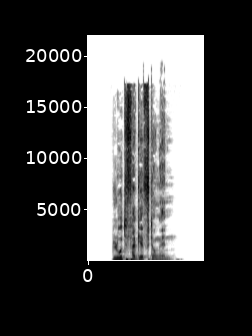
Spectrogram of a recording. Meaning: plural of Blutvergiftung
- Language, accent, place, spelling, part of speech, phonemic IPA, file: German, Germany, Berlin, Blutvergiftungen, noun, /ˈbluːtfɛɐ̯ˌɡɪftʊŋən/, De-Blutvergiftungen.ogg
